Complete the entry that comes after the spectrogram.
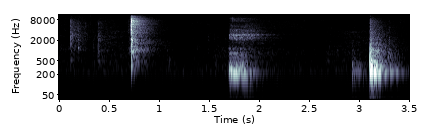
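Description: Three sharp mechanical clacks spaced about a second apart, the folding stock of a Sig 556 rifle snapping and locking into place, close and fairly loud with quiet gaps between.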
